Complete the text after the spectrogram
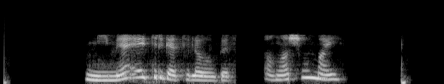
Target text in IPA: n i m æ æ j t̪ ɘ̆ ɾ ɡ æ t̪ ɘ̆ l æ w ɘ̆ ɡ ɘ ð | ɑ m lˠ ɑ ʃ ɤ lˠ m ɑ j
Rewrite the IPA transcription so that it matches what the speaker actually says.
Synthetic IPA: n i m æ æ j t̪ ɘ̆ ɾ ɡ æ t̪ ɘ̆ l æ w ɘ̆ ɡ ɘ ð | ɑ ɴ lˠ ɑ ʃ ɤ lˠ m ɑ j

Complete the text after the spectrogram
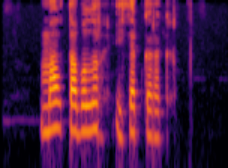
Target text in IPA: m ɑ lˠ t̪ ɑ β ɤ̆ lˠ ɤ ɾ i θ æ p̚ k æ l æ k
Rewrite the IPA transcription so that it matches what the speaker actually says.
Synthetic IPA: m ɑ lˠ t̪ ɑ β ɤ̆ lˠ ɤ ɾ i θ æ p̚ k æ ɾ æ k

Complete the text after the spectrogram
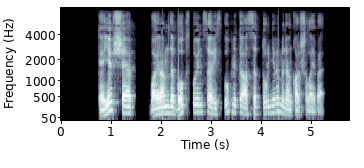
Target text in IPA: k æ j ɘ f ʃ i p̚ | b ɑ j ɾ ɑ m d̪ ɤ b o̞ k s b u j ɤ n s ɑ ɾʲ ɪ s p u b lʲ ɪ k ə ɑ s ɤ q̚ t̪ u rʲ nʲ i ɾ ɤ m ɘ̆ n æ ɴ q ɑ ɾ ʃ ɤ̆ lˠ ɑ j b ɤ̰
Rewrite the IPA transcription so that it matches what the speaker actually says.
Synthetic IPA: k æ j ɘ f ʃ æ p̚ | b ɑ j ɾ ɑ m d̪ ɤ b o̞ k s b u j ɤ n s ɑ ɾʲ ɪ s p u b lʲ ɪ k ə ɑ s ɤ q̚ t̪ u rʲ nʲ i ɾ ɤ m ɘ̆ n æ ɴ q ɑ ɾ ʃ ɤ̆ lˠ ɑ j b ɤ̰

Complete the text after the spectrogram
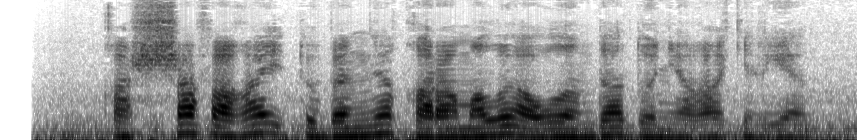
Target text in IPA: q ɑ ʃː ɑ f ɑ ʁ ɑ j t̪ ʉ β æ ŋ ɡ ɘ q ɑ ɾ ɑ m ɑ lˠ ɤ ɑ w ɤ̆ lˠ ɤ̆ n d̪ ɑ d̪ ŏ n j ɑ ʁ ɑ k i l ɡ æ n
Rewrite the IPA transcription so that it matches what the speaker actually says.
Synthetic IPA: q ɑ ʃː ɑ f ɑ ʁ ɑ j t̪ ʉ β æ ŋ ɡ ɘ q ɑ ɾ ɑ m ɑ lˠ ɤ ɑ w ɤ̆ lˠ ɤ̆ n d̪ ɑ d̪ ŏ n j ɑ ʁ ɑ k i l ɡ æ n

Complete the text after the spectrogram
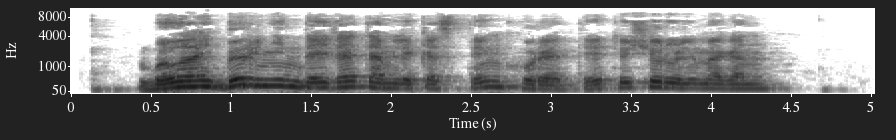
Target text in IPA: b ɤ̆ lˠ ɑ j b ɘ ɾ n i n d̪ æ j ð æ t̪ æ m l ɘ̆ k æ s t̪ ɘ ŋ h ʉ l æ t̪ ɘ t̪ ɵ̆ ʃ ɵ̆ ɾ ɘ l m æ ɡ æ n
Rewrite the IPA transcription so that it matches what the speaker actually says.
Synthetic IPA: b ɤ̆ lˠ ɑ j b ɘ ɾ n i n d̪ æ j ð æ t̪ æ m l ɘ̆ k æ s t̪ ɘ ŋ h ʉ ɾ æ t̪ ɘ t̪ ɵ̆ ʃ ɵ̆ ɾ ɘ l m æ ɡ æ n

